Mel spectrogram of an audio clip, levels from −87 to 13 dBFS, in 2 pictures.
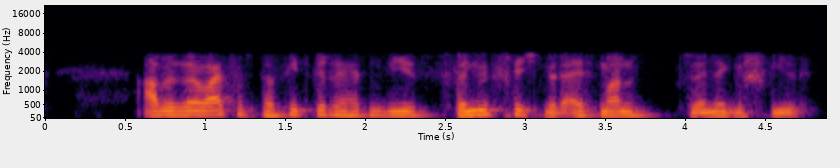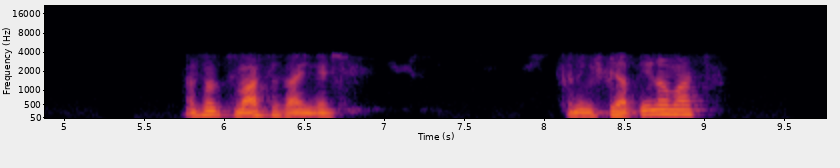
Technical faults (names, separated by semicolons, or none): tandem speech coding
